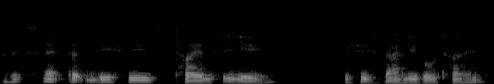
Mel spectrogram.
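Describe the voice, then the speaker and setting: A man guiding a relaxation meditation in an unhurried manner, leaving long pauses between phrases. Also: low-pitched, vocal fry, warm tone, slightly rough, highs cut off. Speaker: meditation guide.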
